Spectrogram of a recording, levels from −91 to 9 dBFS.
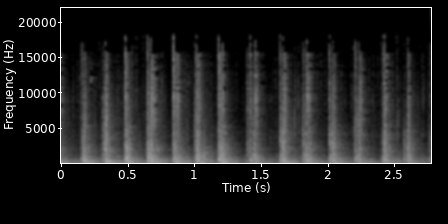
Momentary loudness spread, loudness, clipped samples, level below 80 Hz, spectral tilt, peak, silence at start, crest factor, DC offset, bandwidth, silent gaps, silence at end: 5 LU; -31 LUFS; under 0.1%; -52 dBFS; -3 dB/octave; -12 dBFS; 0 s; 20 dB; under 0.1%; 19 kHz; none; 0 s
